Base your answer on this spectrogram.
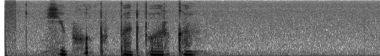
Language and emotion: Russian, neutral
